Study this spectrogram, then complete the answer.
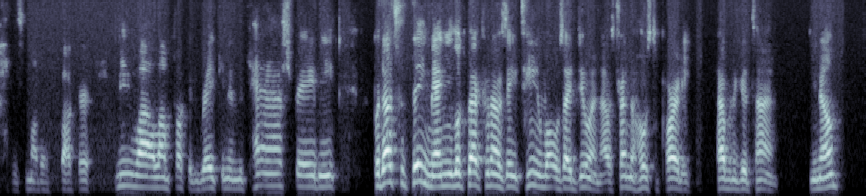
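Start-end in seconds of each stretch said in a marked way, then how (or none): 0.0-0.9 acted-out, hushed, very soft, exasperated mutter. Retelling how coworkers reacted to the banter: imitating exasperated eye-rolling coworkers. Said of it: "rolling their eyes like".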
